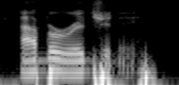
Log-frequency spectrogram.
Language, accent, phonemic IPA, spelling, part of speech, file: English, US, /ˌæb.əˈɹɪd͡ʒ.ɪ.ni/, aborigine, noun, En-us-aborigine.ogg
- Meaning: 1. A native inhabitant of a country; a member of the original people 2. The native flora and fauna of an area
